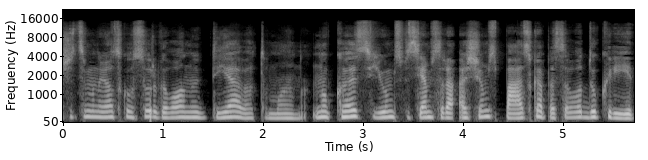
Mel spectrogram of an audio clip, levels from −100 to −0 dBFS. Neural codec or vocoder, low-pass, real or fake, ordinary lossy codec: autoencoder, 48 kHz, 128 numbers a frame, DAC-VAE, trained on Japanese speech; 14.4 kHz; fake; AAC, 48 kbps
